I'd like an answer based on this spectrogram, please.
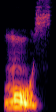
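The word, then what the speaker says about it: Mohs: طب علشان نقدر نحدد الخواص اللي هتيجي من الرابطة الفلزية لازم يبقى عندنا حاجة اسمها مقياس موس، أو بنقول عليه موهس بس اله ما بتتنطقش.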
